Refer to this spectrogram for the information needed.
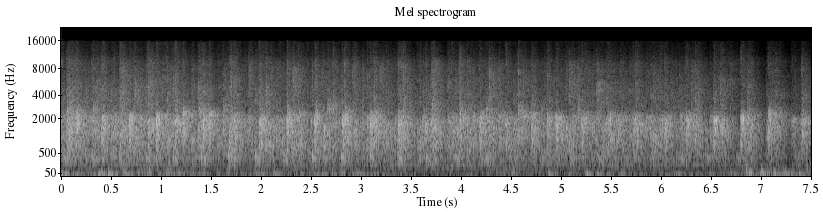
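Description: An audience applauds, many hands clapping in a dense, steady patter that holds at an even, fairly loud level from start to finish without a break or any voices over it.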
